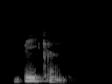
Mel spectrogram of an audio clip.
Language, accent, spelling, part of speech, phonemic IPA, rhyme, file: English, Southern England, beacon, noun / verb, /ˈbiːkən/, -iːkən, LL-Q1860 (eng)-beacon.wav
- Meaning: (noun) A signal fire to notify of the approach of an enemy, or to give any notice, commonly of warning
